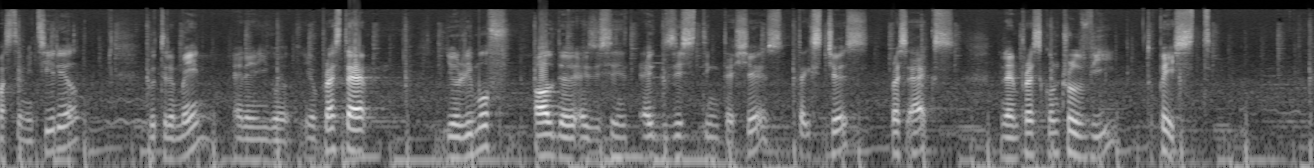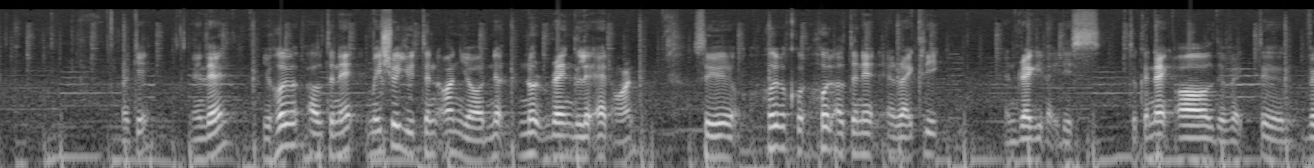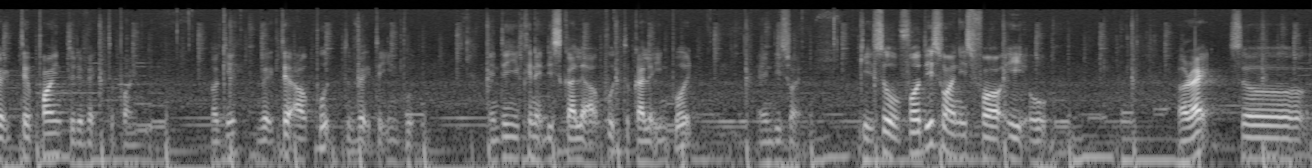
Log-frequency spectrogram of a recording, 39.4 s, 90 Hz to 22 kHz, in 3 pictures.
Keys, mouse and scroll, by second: 9.1 x, 13.2 ctrl+v, 16.5 click, 25.4-30.8 alt+right drag, 30.8-32.2 scroll up 2, 32.2 scroll up 1, 32.4-36.6 drag, 36.6-37.5 scroll up 2, 37.5-38.2 scroll up 1, 38.2-38.8 scroll up 1, 38.8-39.4 scroll up 1.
